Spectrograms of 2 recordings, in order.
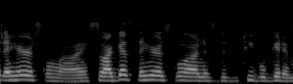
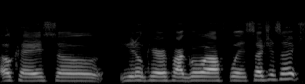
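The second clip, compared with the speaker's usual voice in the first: ordinary talk, nothing marked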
